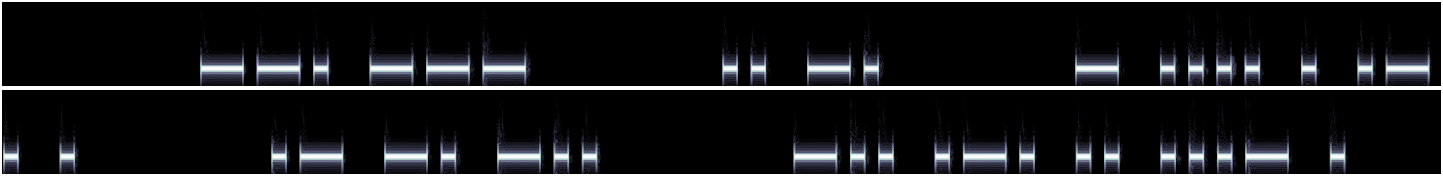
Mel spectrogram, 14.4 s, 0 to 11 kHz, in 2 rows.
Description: Morse code, heard as a keyed tone, about 17 wpm, 700 Hz. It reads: GO IN THERE AND DRIVE
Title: 2x Word-Spacing - Sentences from Top 500 Words - 17wpm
